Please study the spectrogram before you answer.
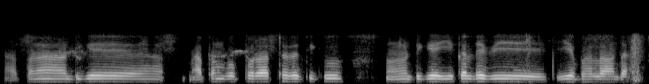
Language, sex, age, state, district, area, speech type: Odia, male, 18-30, Odisha, Jagatsinghpur, rural, conversation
